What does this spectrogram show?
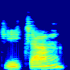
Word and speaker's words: E. Jean: 발음이 이진이 말고 이장, 진. 불어는 장이겠죠? 이진 캐럴.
